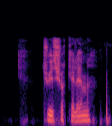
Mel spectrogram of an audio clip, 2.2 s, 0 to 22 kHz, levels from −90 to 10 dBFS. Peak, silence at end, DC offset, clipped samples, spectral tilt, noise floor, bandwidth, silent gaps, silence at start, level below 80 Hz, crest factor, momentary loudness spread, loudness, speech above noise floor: -10 dBFS; 0.05 s; under 0.1%; under 0.1%; -4 dB/octave; -53 dBFS; 7.6 kHz; none; 0.4 s; -58 dBFS; 20 dB; 14 LU; -26 LUFS; 27 dB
